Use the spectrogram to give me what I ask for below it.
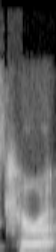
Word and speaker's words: Kara: I took a long hiatus during the pandemic, but my Instagram, all one word, is Kara Ocean. My name is spelled with a K, Kara Ocean.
